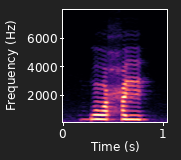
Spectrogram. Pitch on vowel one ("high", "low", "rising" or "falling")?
high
